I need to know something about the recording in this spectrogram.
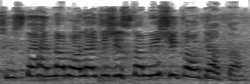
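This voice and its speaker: A woman's voice: very high voice, brisk, a crowd in the background. A woman arguing with office staff while filming on her phone, insistent and confrontational, repeating her words over and over. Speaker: parent filing a complaint. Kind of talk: heated confrontation filmed live. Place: busy government office, indoors. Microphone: phone camera held while filming. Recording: noisy crowded office.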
